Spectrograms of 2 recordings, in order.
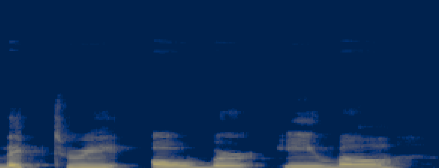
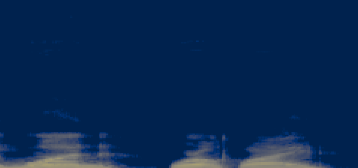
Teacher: V, the bottom lip goes backward into the mouth and between the teeth. With the W, the lips pull forward toward the center and push out a little.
